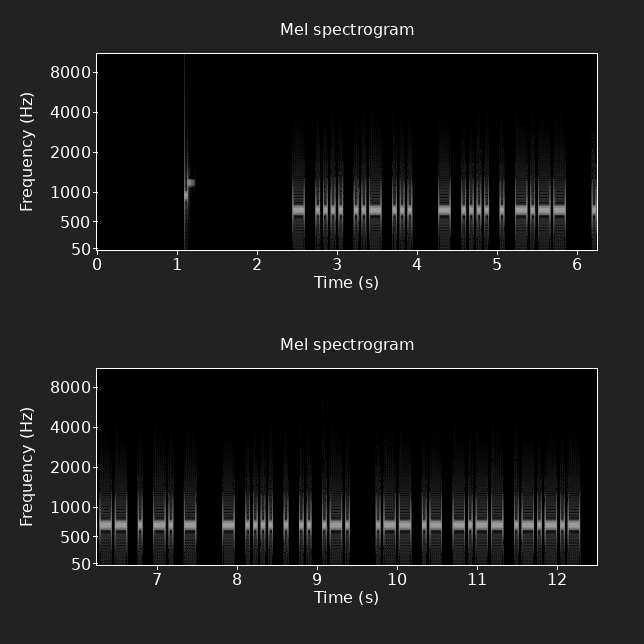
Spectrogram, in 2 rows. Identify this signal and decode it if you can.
Morse code, heard as a keyed tone, about 25 wpm, 700 Hz. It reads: THUS THEY WENT THEIR WAY.
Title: Sentences from Top 1000 Words - Review Part 5 - 25wpm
